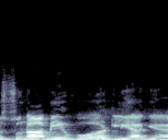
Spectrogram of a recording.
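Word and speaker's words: tsunami: इस वर्ड को वो सुनामी कह रहे हैं। लेकिन यहां पे टी भी लगा हुआ है। तो टी क्या है? यह एक साइलेंट वर्ड साइलेंट लेटर है इस वर्ड में।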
